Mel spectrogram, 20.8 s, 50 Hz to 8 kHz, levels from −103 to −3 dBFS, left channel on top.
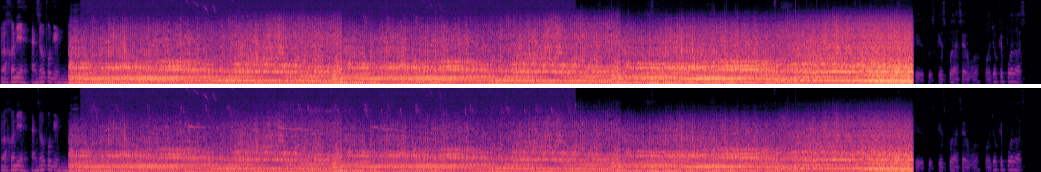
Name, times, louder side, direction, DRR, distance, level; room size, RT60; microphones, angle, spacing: voice 1, 0.0-2.7 12.5-12.7 15.6-15.9, left 3 dB, 60° left, 6.1 m, -54 dB
sound 1, 1.4-18.3, left 6 dB, 85° left, 0.4 m, -28 dB
voice 2, 1.4-2.5 15.3-20.5, left 2 dB, 40° left, 5.9 m, -65 dB
sound 2, 1.6-11.5, equal, 5° left, 7.7 m, -59 dB
head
